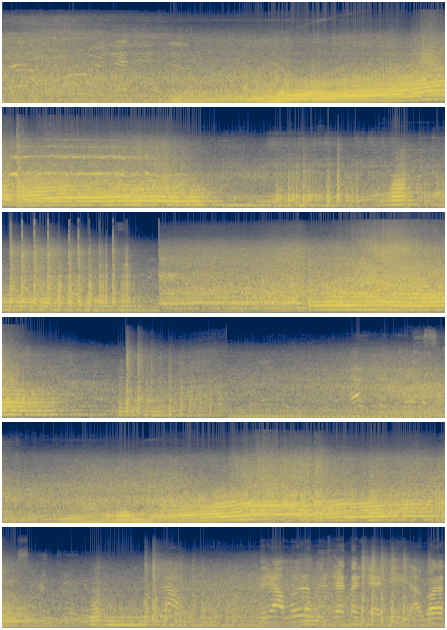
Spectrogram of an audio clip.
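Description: Car engines accelerating hard at full throttle, their pitch climbing in three separate runs, loudest around the middle, with a few sharp cracks in between.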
